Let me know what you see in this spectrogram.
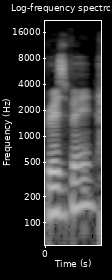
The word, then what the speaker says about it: Brisbane: Did I say it right? Brisbane? – You did so right.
